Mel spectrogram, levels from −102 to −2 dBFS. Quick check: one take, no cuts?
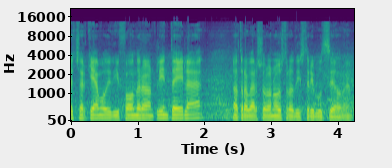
no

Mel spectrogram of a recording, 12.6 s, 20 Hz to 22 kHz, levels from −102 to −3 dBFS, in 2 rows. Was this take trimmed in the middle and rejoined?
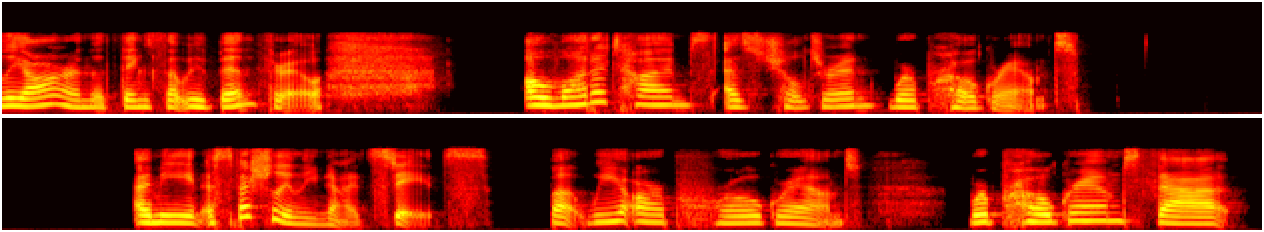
no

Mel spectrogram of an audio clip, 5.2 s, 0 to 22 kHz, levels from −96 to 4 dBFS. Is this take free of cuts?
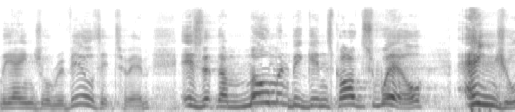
no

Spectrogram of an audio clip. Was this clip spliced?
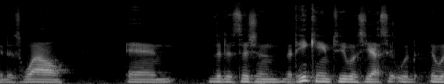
no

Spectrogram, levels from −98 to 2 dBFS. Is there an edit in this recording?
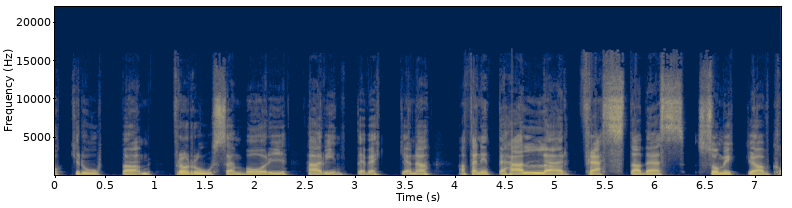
yes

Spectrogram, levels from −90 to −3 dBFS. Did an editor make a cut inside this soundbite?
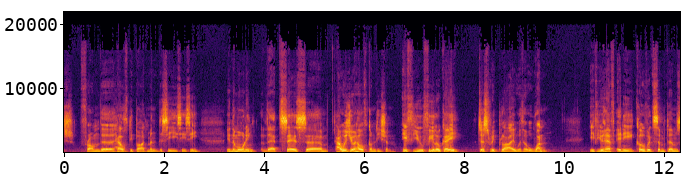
no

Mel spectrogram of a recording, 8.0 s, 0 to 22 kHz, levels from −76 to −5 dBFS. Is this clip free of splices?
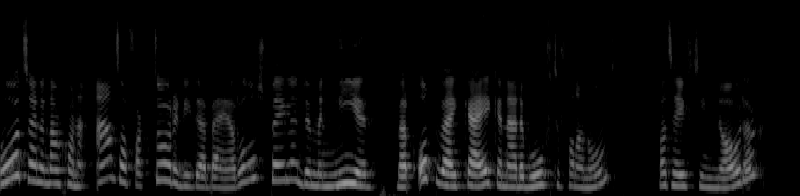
yes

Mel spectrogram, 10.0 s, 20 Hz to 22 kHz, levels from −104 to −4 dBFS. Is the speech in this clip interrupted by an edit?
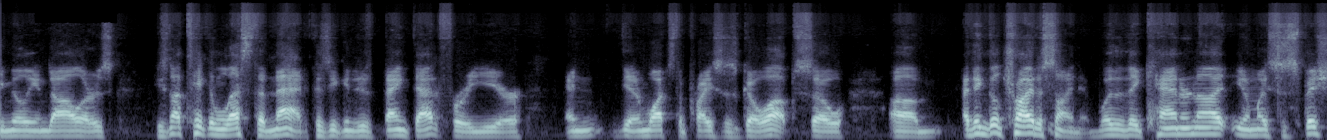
no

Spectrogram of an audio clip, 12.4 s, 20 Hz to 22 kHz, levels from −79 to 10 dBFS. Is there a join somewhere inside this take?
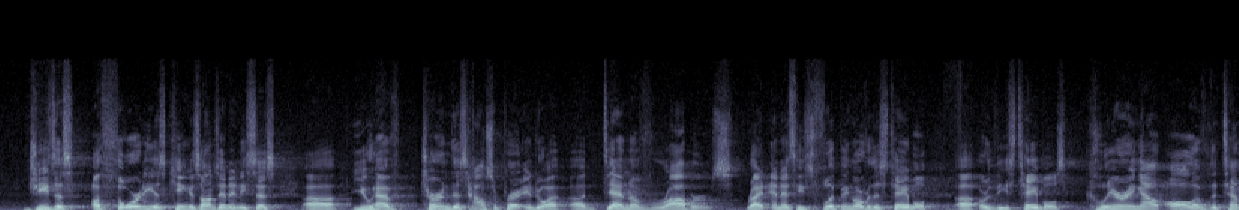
yes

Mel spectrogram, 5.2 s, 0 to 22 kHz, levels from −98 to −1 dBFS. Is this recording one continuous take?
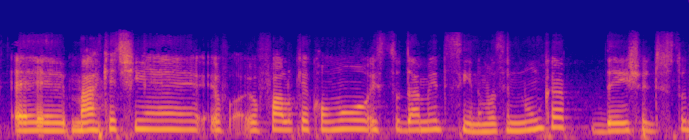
yes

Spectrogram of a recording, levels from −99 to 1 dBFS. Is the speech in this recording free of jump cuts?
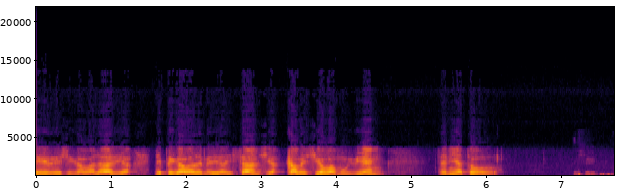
yes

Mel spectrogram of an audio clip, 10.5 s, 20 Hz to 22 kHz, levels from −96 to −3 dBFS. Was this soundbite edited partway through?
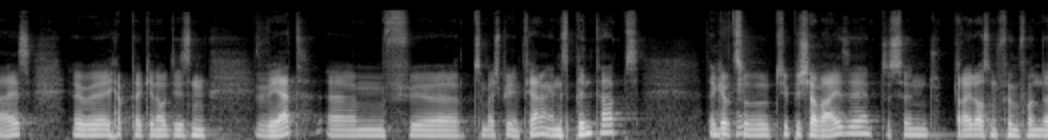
no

